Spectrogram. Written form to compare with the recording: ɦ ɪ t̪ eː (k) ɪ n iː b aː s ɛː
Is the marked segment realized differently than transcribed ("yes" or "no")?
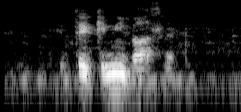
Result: no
